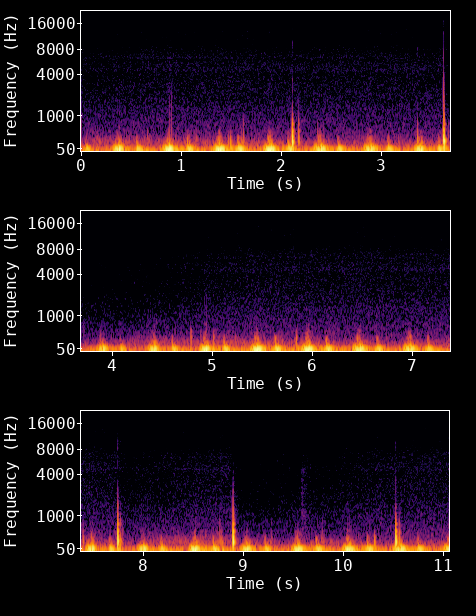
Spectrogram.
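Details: Strong, forceful heartbeat in quick regular rhythm with brief clicks, recorded in an adult man after doing handstand push-ups; strong heartbeat after exertion.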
